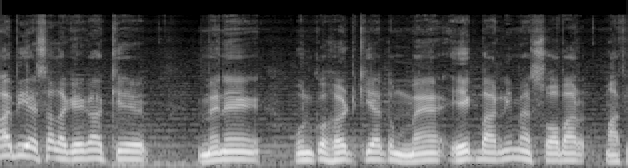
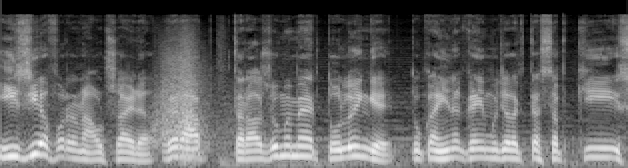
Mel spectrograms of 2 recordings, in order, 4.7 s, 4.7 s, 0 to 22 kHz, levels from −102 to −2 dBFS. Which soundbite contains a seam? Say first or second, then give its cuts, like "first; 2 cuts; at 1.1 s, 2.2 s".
second; 2 cuts; at 1.2 s, 3.0 s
